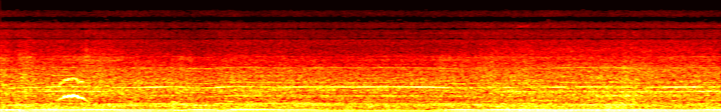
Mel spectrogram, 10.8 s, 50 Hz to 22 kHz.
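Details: Case 1816C skid steer that sat in a barn 10+ years, driving under load after clutch lever engaged: steady even-pitched engine drone, no knocks or grinding; normal running.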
